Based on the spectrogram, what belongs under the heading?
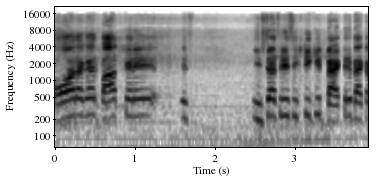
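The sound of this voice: A man with a high pitch and a fairly bright tone speaks at a moderate pace.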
